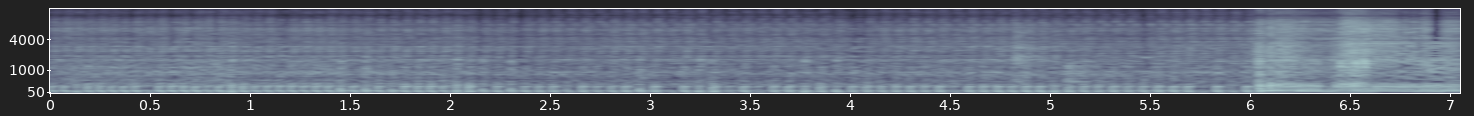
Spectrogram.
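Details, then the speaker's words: Honda Sport Trac ATV single-cylinder after carb cleaning and cracked case repair, idle adjusted: uneven idle about three beats a second, hunting and fluttering before a throttle blip, slow off idle; owner suspects slightly lean, not sure. "It's a little slow coming off the idle there, which I think is a little on the lean side. I'm not positive of that, though. You can kind of hear how it's dancing around and fluttering still."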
